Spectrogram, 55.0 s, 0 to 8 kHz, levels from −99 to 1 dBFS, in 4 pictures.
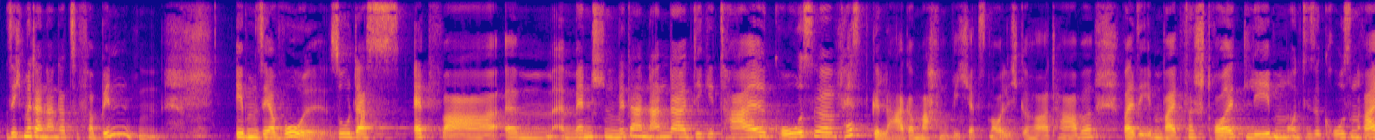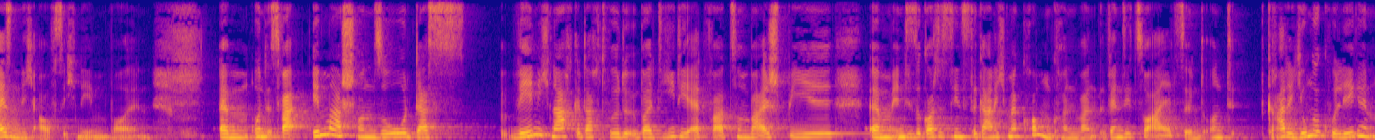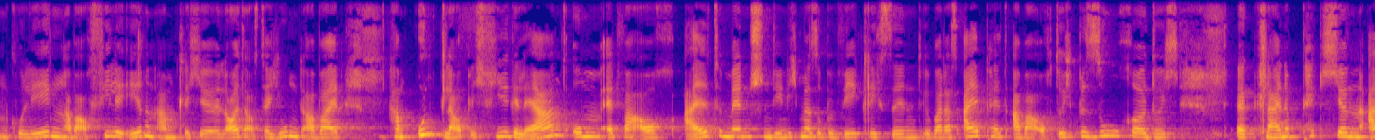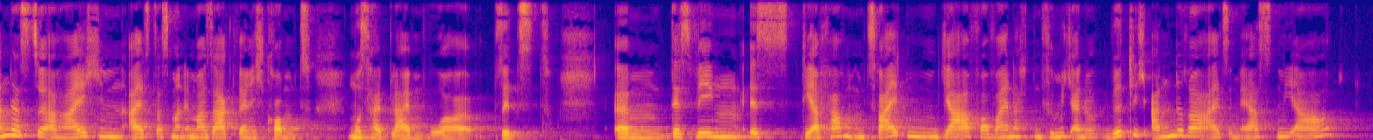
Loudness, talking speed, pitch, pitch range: -20 LUFS, 155 wpm, 210 Hz, 195-230 Hz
